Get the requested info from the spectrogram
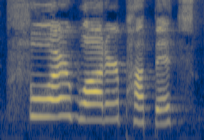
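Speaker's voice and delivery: plain reading voice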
